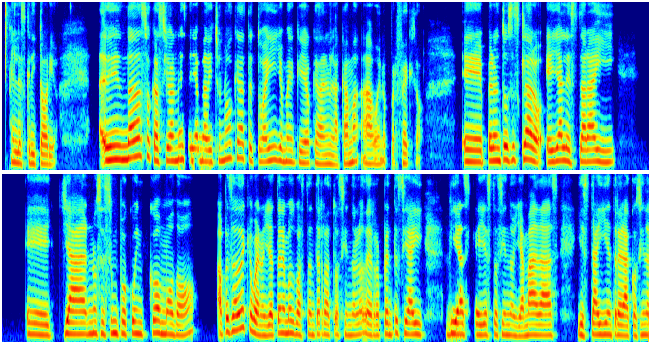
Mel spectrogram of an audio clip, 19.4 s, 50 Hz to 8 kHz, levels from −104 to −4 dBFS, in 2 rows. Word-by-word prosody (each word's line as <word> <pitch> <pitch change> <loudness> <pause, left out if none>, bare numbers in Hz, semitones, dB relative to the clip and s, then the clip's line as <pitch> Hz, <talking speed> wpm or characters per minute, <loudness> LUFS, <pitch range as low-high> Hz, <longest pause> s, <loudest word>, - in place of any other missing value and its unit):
el 190 -2 -1
escritorio". 165 -2 -3 0.6
En 240 +1 +6
dadas 300 +3 +4
ocasiones, 225 -1 +1
ella 220 0 0
me 205 - 0
ha - - +1
dicho: 205 +2 -5
"No, 260 +3 -2
quédate 265 -4 -3
tú 205 -1 -6
ahí, 225 +3 -1
yo 225 - -1
me 205 -2 -4
quiero 185 -1 -3
quedar 165 -2 -3
en 165 - -5
la 150 -1 -7
cama". 185 +5 -3
Ah, 165 - -2
bueno, 80 - -7
perfecto. - - -9 0.6
Eh, 200 -1 +2
pero 220 0 +4
entonces, 235 +1 +3
claro, 235 -6 +4
ella 205 +3 +2
al 225 - +3
estar 205 +1 0
ahí, 205 -1 -1 0.8
eh, 185 -3 -1
ya 200 -1 +4
nos 205 +1 -1
es 200 +1 -4
un 215 -1 +3
poco 205 +1 0
incómodo, 195 0 0 0.3
a - - 0
pesar 255 +3 +4
de 310 - +2
que, 275 - -1
bueno, 195 -6 +3
ya 180 +1 +2
tenemos 215 +1 0
bastante 185 0 -3
rato 190 -2 -4
haciéndolo, 180 +1 -5
de 190 - +1
repente, 185 +4 -3
sí 210 +1 -2
hay 190 -1 +1 0.3
días 195 0 +2
que 185 -2 +1
ella 185 - 0
está 185 +2 -6
haciendo 180 0 -4
llamadas 180 +2 0 0.3
y 185 - -1
está 180 +3 -1
ahí 190 +1 +1
entre 185 -1 +1
la 170 -1 +3
cocina 180 +2 -3
195 Hz, 200 wpm, -22 LUFS, 180-220 Hz, 0.8 s, En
